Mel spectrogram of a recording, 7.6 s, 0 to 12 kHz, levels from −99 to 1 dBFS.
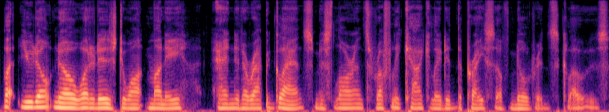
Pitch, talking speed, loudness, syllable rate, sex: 130 Hz, 190 wpm, -19 LUFS, 5.0 syllables/s, male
